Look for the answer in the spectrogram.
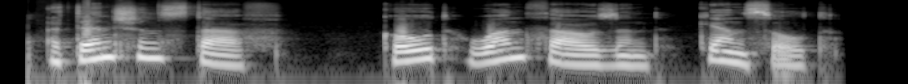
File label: emergency announcement coded cancel; emergency voice announcements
